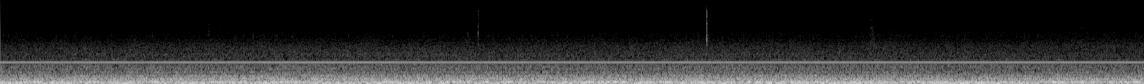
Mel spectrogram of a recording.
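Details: At about 70 km/h a loud whine sits at a fixed pitch over the road rumble. The dealer could not hear it, and the cause is unknown.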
